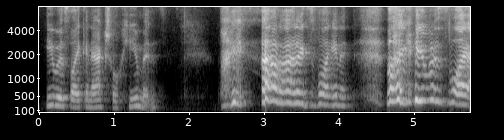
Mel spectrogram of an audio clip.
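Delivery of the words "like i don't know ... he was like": higher and louder, laughing through the words; laughing in disbelief. Real, not acted. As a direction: giggle it out, almost tearful. Laughing while describing Ra.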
